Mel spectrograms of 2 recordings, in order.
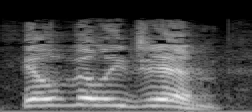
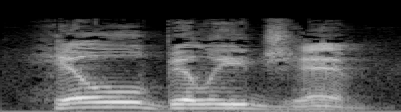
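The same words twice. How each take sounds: First: High, incredulous exclamation after a laugh; pitched-up, delighted astonishment; amused disbelief. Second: Slow, deliberate name drop; slowly savoured punchline; dramatic reveal. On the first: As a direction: repeat the name as if you can't believe it. Repeats the name in amused disbelief. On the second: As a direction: draw the name out for the big reveal. Slow reveal of an unlikely person. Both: Real, not acted.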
